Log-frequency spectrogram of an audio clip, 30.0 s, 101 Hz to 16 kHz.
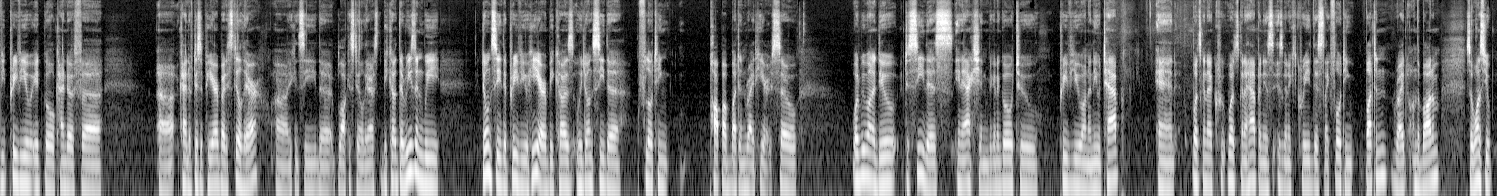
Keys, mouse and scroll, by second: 16.1 click, 18.4 click, 19.2 click, 28.1-28.7 scroll, 29.7 click.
